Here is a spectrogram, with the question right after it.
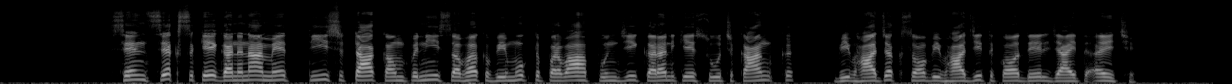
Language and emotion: Maithili, neutral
